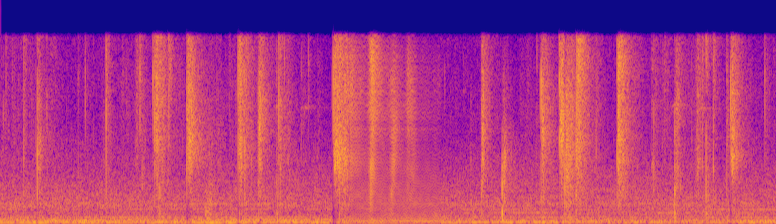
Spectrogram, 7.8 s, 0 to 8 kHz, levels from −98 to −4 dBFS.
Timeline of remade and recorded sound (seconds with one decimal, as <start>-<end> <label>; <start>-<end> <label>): 0.0-3.5 recorded; 3.5-4.4 remade; 4.4-7.8 recorded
